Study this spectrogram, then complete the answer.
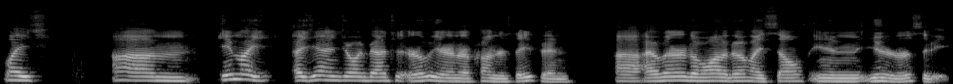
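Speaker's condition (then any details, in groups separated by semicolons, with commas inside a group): Congenital muscular dystrophy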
